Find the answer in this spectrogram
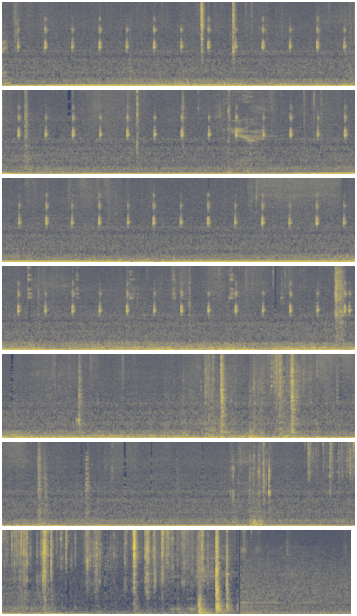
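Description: Car interior driving noise: a low, steady road and engine rumble with a regular ticking over the first half. Near the end the rumble drops away and a few sharp knocks follow.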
